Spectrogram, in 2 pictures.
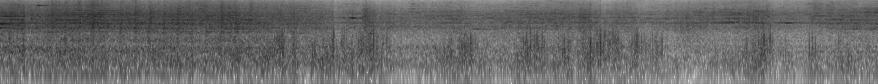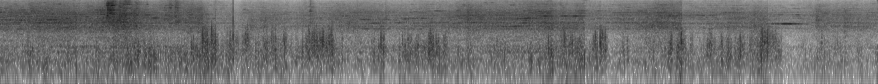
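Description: Double-stack intermodal freight cars rolling past: a steady rumble of steel wheels on rail, broken by repeated clickety-clack of the wheels, with a faint high wheel squeal now and then.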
